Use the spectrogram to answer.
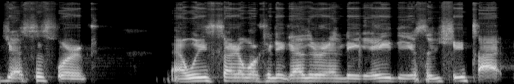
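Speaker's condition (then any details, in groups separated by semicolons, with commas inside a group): Cerebral palsy; present since birth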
